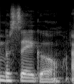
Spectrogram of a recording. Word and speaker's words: Masego: And then Masego.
